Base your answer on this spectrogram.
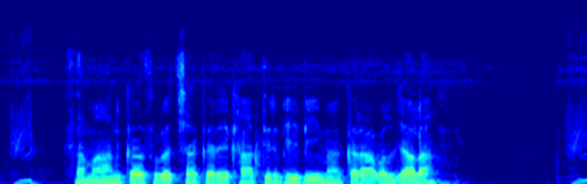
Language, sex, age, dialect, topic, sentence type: Bhojpuri, male, 25-30, Western, banking, statement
